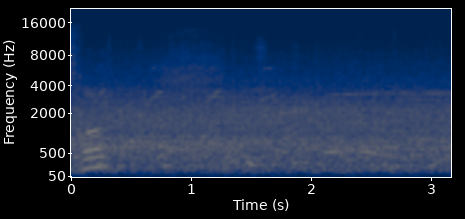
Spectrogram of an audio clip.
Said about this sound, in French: Giroud qui est applaudi, qui est salué avec euh, l'entrée en jeu de Marcus Thuram. Pavard et Giroud qui laissent leur place. Ah, il prend le temps, hein. il savoure Olivier Giroud.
